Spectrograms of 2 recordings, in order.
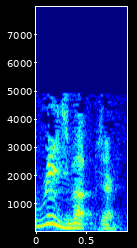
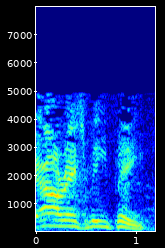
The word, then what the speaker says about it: RSVP: this RZ up Sir the what the risb well you pronounce it RSVP oh yes oh just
